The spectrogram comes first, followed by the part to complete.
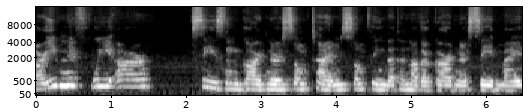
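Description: Fairly slow delivery with lively intonation. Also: woman. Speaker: gardening channel host. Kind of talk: casual live stream chat. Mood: cheerful, smiling. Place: home room. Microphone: webcam.

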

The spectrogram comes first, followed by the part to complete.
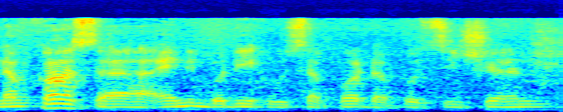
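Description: Noticeable background noise surrounds this man. He talks at a moderate pace with a fairly low pitch. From Malaysia, Sarawak. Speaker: opposition political commentator. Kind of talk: political monologue to camera. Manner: halting with many fillers.

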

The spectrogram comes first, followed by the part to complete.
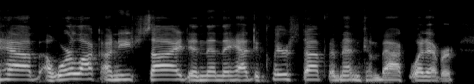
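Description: An unremarkable speaking voice is captured on a very clean recording with a silent background. Its pitch shows ordinary variation. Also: woman. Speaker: video game streamer. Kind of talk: interview answer.

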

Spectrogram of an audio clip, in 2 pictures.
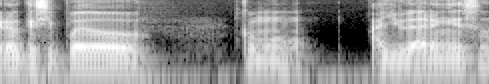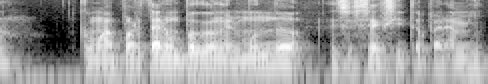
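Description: A man speaks with a dark, mellow tone at a fairly low pitch, using ordinary pitch variation and leaving long, frequent pauses. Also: moderate pace. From Peru, Tacna. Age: 20s. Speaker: university student. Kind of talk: casual interview.

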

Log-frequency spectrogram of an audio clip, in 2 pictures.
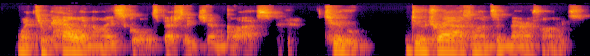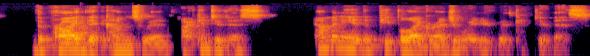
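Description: A man talks at a moderate pace and medium pitch. His voice is somewhat breathy, with big swings in loudness. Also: ordinary pitch variation. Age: 60s. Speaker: Broadway sound designer. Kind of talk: interview answer.

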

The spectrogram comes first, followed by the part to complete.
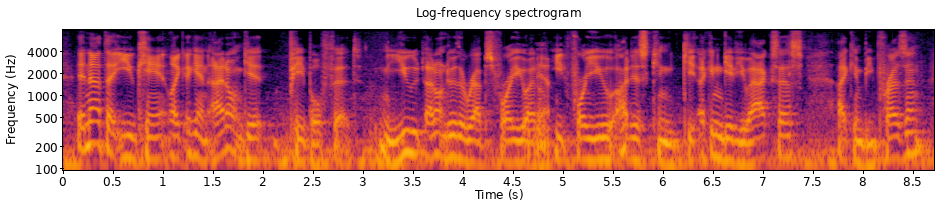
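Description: The speaker goes at a fairly quick pace with ordinary pitch variation over light background noise. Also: man. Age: 40s. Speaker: fitness coach and entrepreneur; fitness coach. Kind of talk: casual chat. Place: studio. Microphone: studio mic.

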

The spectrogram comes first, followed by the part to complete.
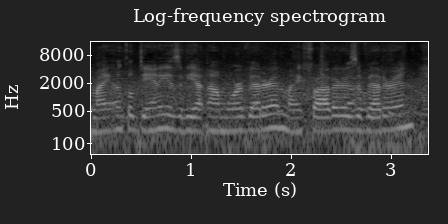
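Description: A woman talks at a fairly quick pace, the sound dry with no echo and noticeable background noise behind her. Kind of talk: interview answer. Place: street. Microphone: phone near.

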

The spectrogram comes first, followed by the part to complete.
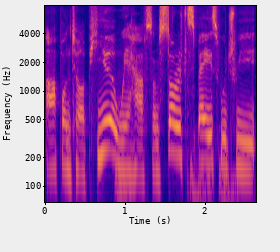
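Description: At a moderate pace, a man speaks with ordinary pitch variation in a dry sound with no echo, over light background noise. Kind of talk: tour explanation. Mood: upbeat, light humour. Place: home room.

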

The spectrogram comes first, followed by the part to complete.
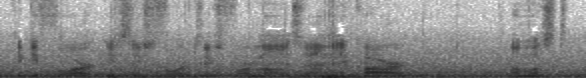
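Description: Loud background noise runs under a man's speech. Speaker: show host driving. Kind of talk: casual vlog chat. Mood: reflective, musing. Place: car. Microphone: phone near.

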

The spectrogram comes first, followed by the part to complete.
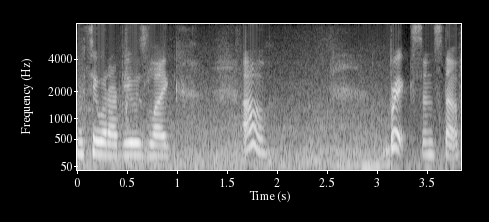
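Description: Music plays behind a woman who talks at a fairly quick pace. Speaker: vlogger. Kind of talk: casual vlog chat. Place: home room. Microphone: phone near.

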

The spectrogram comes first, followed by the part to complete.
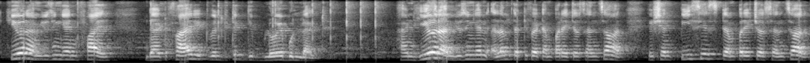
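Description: The pace is moderate. Room echo can be heard. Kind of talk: project demonstration. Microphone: phone near.

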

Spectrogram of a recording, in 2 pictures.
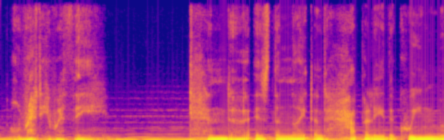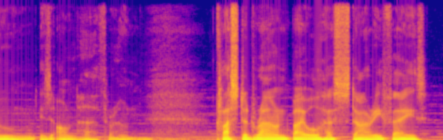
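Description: With music playing in the background, a man speaks very slowly in a very deep, low voice. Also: ordinary pitch variation. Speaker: actor. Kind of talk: poetry reading.

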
